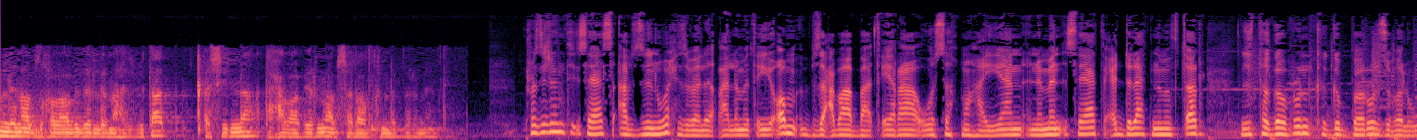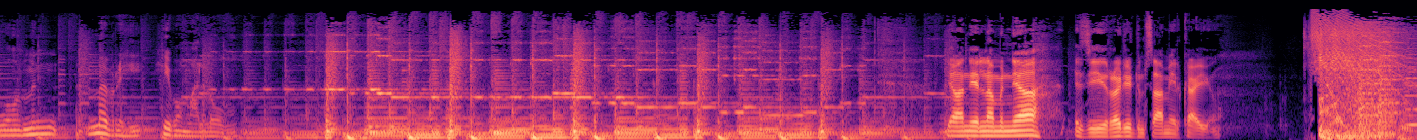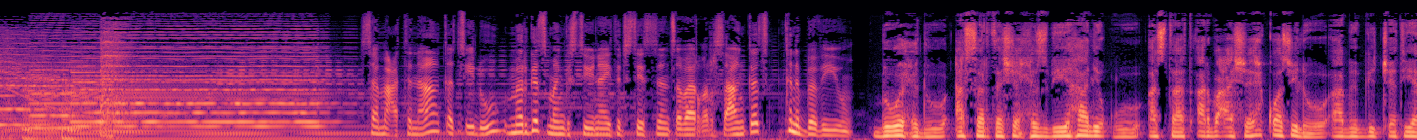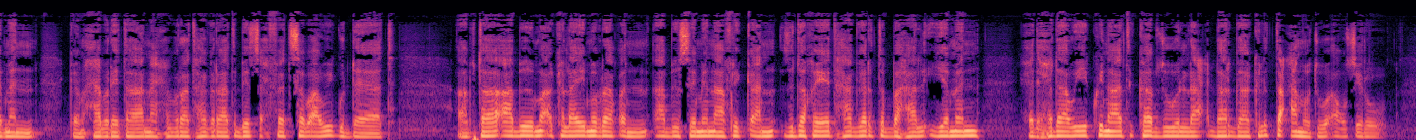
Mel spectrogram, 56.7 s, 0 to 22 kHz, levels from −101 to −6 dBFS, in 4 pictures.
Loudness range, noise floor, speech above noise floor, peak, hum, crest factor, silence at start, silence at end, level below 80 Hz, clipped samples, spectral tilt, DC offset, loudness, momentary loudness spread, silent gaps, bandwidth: 6 LU; -68 dBFS; 42 dB; -2 dBFS; none; 24 dB; 0 s; 0.3 s; -38 dBFS; under 0.1%; -5 dB/octave; under 0.1%; -26 LUFS; 10 LU; none; 16 kHz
